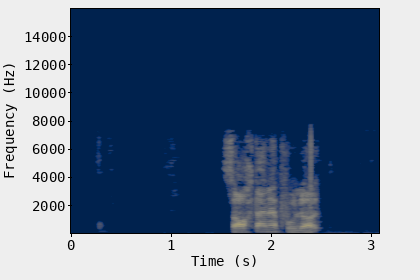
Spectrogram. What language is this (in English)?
Persian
